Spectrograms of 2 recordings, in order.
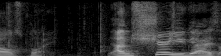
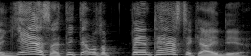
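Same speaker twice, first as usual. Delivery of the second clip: higher, enthusiastic mock agreement; imitating eager viewers; 6 semitones higher than usual. Streamer voicing viewers backing an idea, mock enthusiasm. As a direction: chime in as a keen fan. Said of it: "everybody can jump in there and say".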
